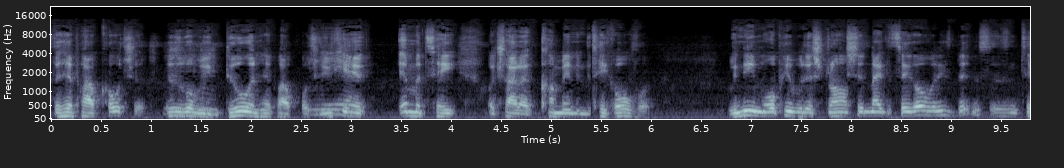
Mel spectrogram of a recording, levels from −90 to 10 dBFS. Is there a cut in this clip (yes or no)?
yes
